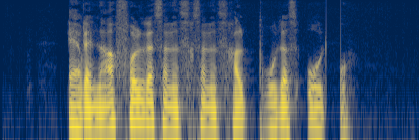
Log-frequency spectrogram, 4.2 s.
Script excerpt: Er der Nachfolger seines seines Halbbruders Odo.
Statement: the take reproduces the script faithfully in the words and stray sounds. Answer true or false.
false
